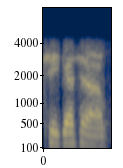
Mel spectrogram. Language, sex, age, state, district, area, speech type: Bengali, male, 18-30, West Bengal, South 24 Parganas, rural, conversation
